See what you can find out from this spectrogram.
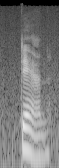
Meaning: A title of honour or respect similar to "master" or "Sir", used of historical and legendary figures of the past
- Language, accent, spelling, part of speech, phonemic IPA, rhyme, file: English, US, dan, noun, /dæn/, -æn, En-us-dan.ogg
